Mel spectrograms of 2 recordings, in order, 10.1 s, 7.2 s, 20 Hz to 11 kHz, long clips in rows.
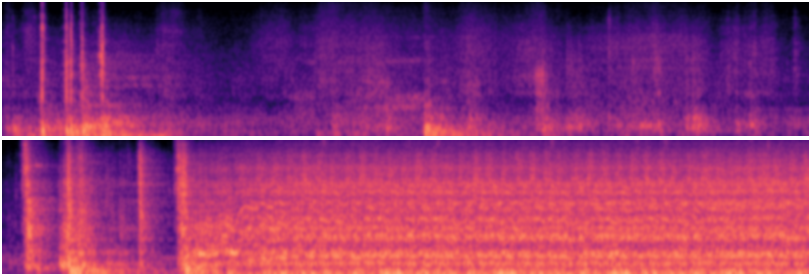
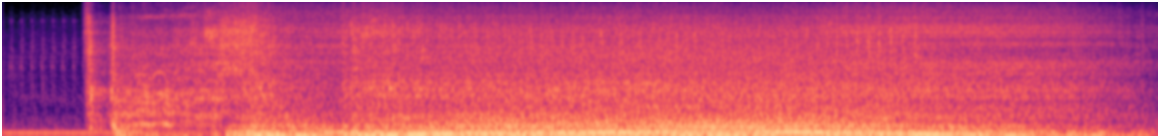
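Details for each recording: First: Crusty old snow plow truck, fuel tank appears bone dry, unknown which tank is selected, cranked while checking for fuel in a test bottle: steady starter churn about four beats a second for six seconds, never catches; no fuel delivery. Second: Old snow plow truck 350 Chevy V8 after squirting fuel into carb: cranks briefly, catches, runs steady and even with deep smooth beat, no knocks, sounds pretty good; fuel delivery issue suspected plugged carb filter.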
